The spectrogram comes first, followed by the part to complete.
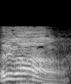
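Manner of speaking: high, loud, joyful cry.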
